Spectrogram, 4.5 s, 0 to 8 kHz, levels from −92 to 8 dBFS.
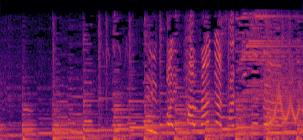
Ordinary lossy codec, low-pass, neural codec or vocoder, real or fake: none; 7.2 kHz; none; real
